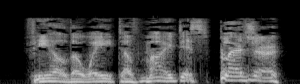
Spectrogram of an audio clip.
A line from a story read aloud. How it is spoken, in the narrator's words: he roared at her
